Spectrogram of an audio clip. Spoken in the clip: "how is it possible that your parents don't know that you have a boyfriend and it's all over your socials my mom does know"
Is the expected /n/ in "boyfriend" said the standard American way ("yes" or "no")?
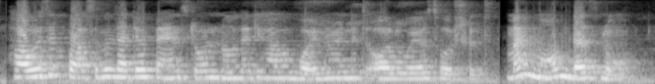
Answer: no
